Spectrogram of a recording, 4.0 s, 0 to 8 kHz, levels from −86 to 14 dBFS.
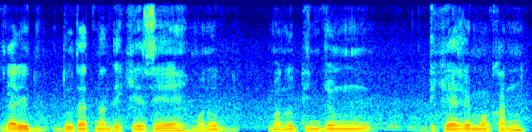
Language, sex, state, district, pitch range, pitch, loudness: Nagamese, male, Nagaland, Kohima, 105-115 Hz, 110 Hz, -18 LUFS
